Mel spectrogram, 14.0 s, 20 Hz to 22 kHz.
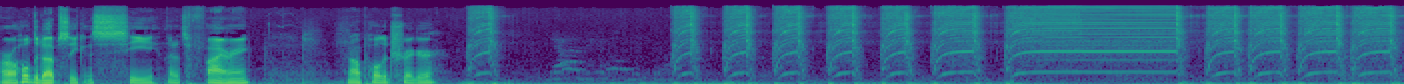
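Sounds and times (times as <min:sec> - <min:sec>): airsoft gun motor whine: 0:04.7 - 0:05.0, 0:06.7 - 0:14.0.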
